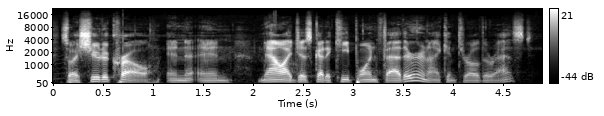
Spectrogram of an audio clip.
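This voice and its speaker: Very deep-voiced man in conversation. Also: animated, moderate pace. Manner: rhetorical questions, tag "right?". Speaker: podcast host. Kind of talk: casual discussion.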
